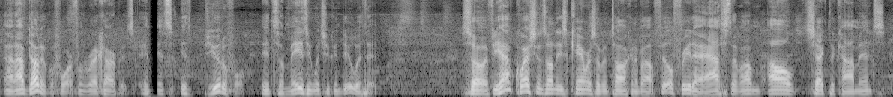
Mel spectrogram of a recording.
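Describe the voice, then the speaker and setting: A middle-aged man with a raspy voice, hosting a casual live stream and rambling in a chatty way with frequent restarts. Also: lowish voice, lively intonation, a little fast, a little mellow.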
